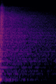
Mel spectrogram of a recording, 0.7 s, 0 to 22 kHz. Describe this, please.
Music > Solo percussion
Snare Processed - Oneshot 224 - 14 by 6.5 inch Brass Ludwig
kit, hits, rim, acoustic, snareroll, sfx, crack, flam, ludwig, brass, realdrum, processed, drum, oneshot, hit, realdrums, rimshot, percussion, drumkit, snares, roll, fx, snare, beat, drums, rimshots, perc, snaredrum, reverb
